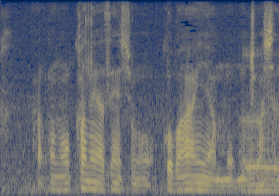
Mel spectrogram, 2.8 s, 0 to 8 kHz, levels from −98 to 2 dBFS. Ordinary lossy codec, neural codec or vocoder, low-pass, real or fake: none; none; none; real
